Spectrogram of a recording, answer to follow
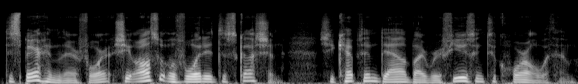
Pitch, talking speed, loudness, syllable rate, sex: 120 Hz, 185 wpm, -17 LUFS, 5.6 syllables/s, male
